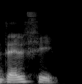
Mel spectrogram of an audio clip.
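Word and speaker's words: Delpy: Wird es Delphi ausgesprochen? – Ja. Weil es hat ja. kein PH. Ja, aber anscheinend sagt man Delphi.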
